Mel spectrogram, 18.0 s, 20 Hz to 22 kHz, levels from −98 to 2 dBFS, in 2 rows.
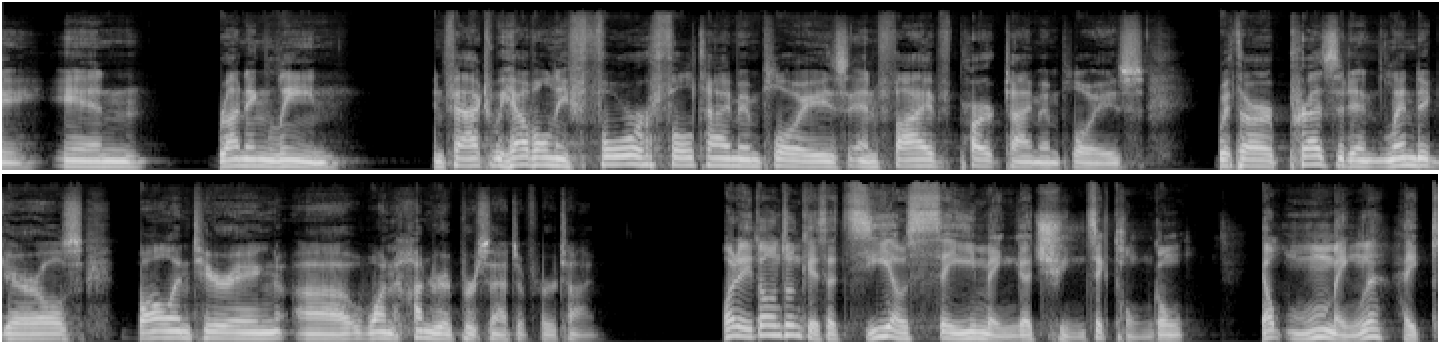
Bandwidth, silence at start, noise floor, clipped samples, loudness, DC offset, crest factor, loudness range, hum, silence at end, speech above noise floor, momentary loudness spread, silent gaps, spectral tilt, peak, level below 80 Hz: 17.5 kHz; 0 s; under -90 dBFS; under 0.1%; -21 LUFS; under 0.1%; 16 dB; 2 LU; none; 0 s; over 70 dB; 8 LU; none; -5 dB/octave; -6 dBFS; -60 dBFS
